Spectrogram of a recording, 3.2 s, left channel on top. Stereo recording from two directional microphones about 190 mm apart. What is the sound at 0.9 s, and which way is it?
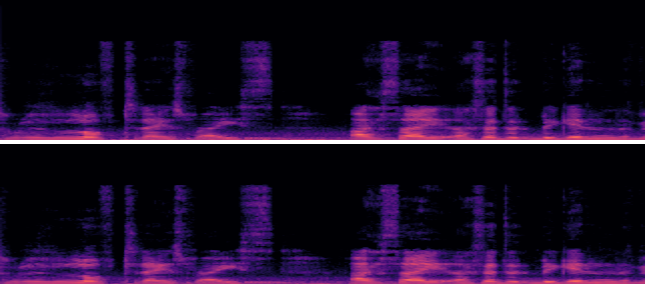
Speech, 5° right (ahead or behind).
